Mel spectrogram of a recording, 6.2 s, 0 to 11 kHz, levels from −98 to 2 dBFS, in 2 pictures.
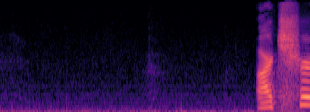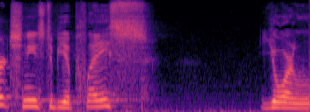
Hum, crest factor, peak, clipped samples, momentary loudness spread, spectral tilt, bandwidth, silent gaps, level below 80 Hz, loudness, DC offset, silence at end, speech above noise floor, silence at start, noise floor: none; 22 dB; -14 dBFS; under 0.1%; 13 LU; -4.5 dB/octave; 11 kHz; none; -64 dBFS; -31 LUFS; under 0.1%; 0 s; 33 dB; 2.55 s; -64 dBFS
